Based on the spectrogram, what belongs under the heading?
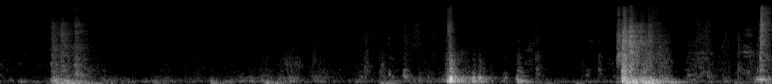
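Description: A front door is pulled open with a thump near 0.5 s as someone answers it for a visitor, followed by quieter shuffling and movement, a sharp knock-like hit, then the door shuts with a solid bang near the end.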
